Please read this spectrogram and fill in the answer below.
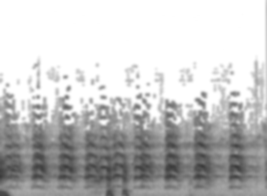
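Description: Southern lapwings (quero-quero) giving a rapid run of harsh, repeated squawking calls, about three a second. These are alarm calls at a small dog that has come onto their lawn.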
